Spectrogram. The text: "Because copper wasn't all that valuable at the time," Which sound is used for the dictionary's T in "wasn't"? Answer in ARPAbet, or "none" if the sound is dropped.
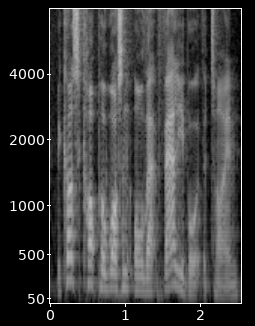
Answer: T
